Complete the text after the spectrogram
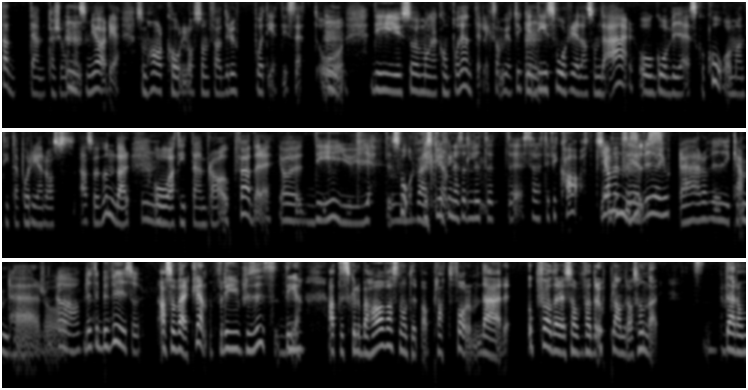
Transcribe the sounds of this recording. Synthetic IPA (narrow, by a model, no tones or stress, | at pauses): t̪ːad̪̥ɛnpʰæʂuːnənsɔmjœːɖɛ̰sɔmɦaɾkʰɔlːʔɔ̰sɔmfœːd̪əɾɵpʰːɔɛt̪ḛːt̪ɪst̪sɛt̪ːɔ̰d̪ɛːjɵsɔmɔŋːakʰɔmpʊnɛnt̪əɾɭʔɪ̰ksɔmjɑːɡ̚t̪ʰʏkːəɖ̪ɛːʂvoːʈɾeːd̪ansɔmd̪ɛ̰ʔæɾɔɡoːviːaʔɛskʰokʰoːɔ̰mːant̪ʰɪt̪ːaɾpʰɔɾeːnɾɑːsalsɔɦɵnd̪aɾʔɔat̪hɪt̪ːaɛnbɾʔɑ̰ːɵ̰pːfœːd̪a̰ɾə̰jɑːd̪ɛæjɵjɛt̪ːəsvoːʈvæɾɛskɵlːəfɪnːasɛt̪liːt̪ət̪sæɾt̪ɪfɪkʰɑːt̪jɑːmɛnʰɛvɪhaɾjʊʈ̚ːd̪ɛhæːɾɔvɪkʰa̰nd̪ɛɦæ̰ːɾɔ̰liːt̪əbɛviːsɔ | ʔa̰lsɔvæɾklɪɡənfœɖɛæɾjɵpʰɾɛsiːsd̪ɛʔat̪̚d̪ɛskɵlːəbɛɦøːvasnɔnt̪ʰyːpa̰v̥pʰlat̪ːfɔ̰ɾmd̪æ̰ɾ | ɵpːfœːd̪aɾəsɔmføːd̪əɾʔɵpːbland̪ɾɔːshɵnd̪a̰ɾ | d̪æɖɔm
